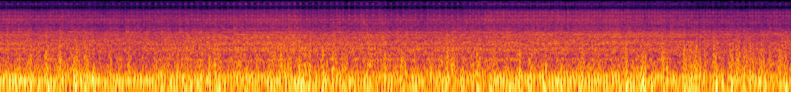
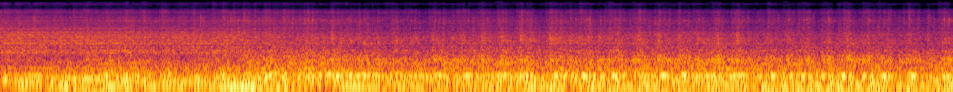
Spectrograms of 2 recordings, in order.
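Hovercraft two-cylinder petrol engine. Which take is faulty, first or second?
first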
